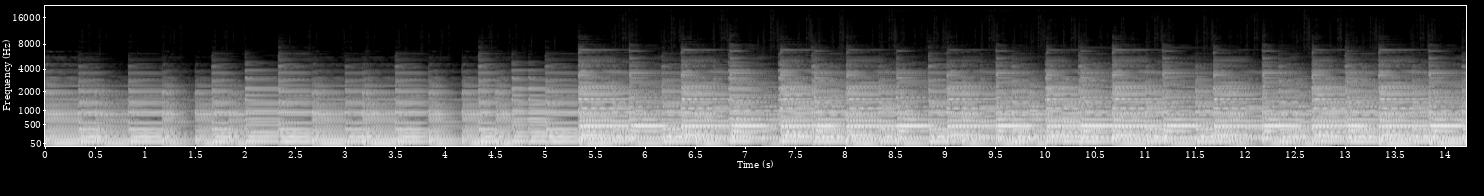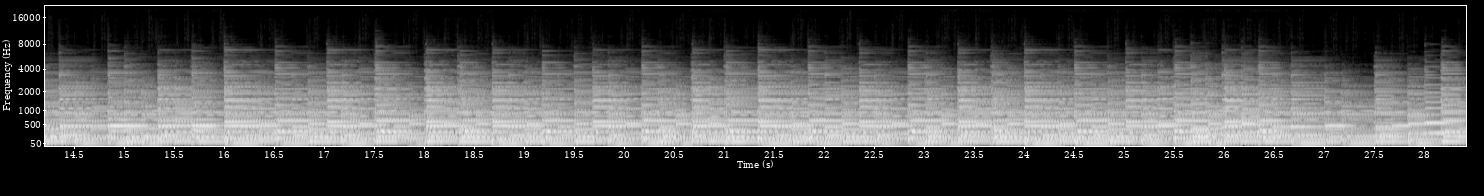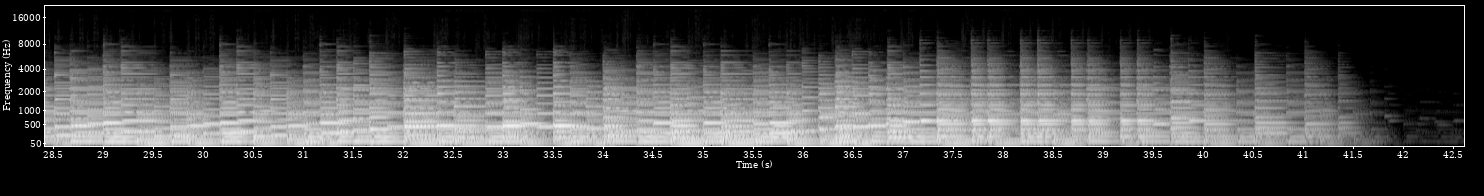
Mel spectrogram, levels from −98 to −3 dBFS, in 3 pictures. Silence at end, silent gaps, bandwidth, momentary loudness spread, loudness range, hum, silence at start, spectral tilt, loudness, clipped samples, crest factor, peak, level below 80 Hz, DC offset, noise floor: 1.2 s; none; 7.2 kHz; 5 LU; 4 LU; none; 0 s; -9.5 dB/octave; -16 LUFS; under 0.1%; 14 dB; 0 dBFS; -28 dBFS; under 0.1%; -77 dBFS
